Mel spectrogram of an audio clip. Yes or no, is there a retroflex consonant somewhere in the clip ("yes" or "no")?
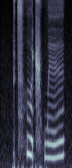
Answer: yes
